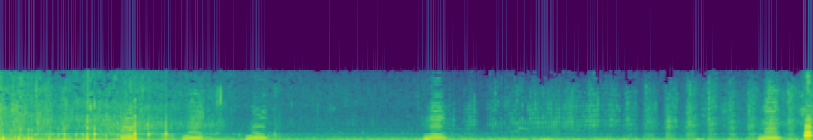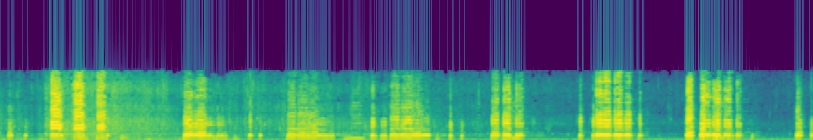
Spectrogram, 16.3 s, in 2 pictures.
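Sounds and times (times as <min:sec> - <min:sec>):
Black swan Cygnus atratus giving harsh harmonic honking calls: 0:01.2 - 0:02.8, 0:07.6 - 0:16.2.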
